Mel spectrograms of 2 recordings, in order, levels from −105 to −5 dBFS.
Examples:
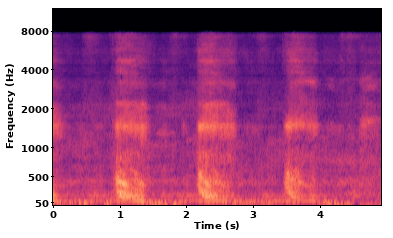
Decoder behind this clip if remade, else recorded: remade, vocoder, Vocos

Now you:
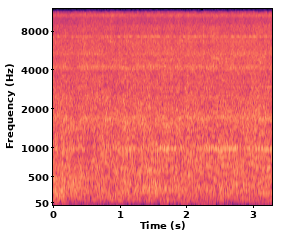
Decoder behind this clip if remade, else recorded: remade, codec, SNAC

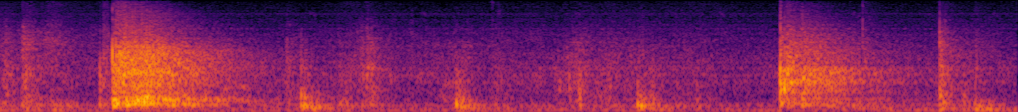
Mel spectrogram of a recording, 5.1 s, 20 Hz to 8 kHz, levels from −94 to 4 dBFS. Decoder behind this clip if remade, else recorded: remade, vocoder, Vocos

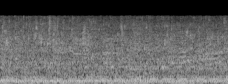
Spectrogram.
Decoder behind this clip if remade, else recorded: recorded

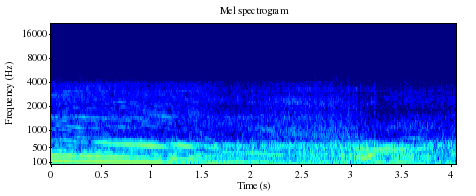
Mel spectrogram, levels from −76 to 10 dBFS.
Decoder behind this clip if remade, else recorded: recorded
